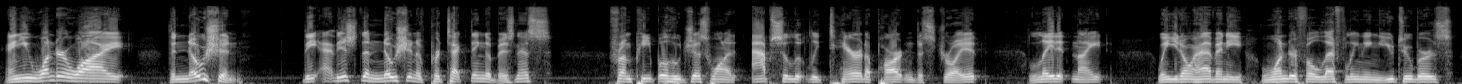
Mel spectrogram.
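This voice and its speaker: A man's voice: medium pitch, normal speed, a bit bright, no echo, studio quality. A man hosting a political commentary livestream, sarcastic and emphatic as he rattles off statistics and thanks viewers for their messages. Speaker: host.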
